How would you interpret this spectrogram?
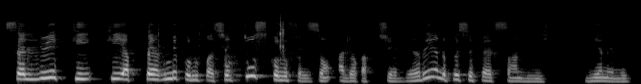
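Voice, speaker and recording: A woman's voice: mid-range voice, expressive, moderate pace, warm tone, slightly rough, dry recording, highs cut off. A woman pastor from Cameroon preaching in a live-streamed sermon, repeating words and rising to emphatic peaks.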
